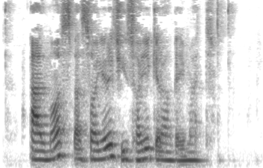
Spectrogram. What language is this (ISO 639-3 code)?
fas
